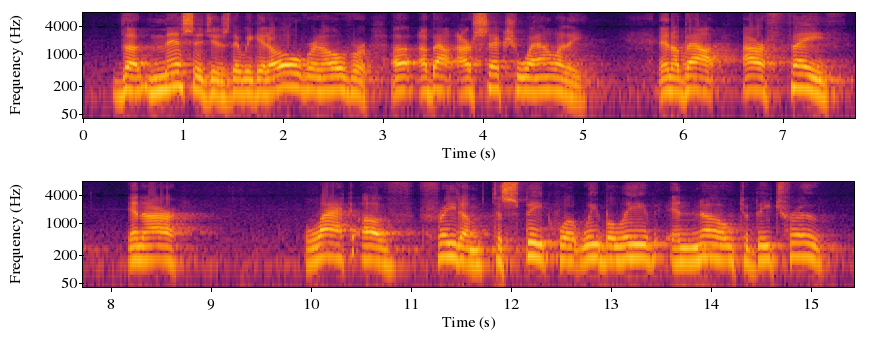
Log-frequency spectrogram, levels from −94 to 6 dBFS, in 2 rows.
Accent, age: American, 60-79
